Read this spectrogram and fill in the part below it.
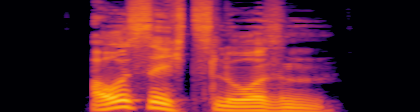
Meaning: strong dative masculine/neuter singular of aussichtslos
- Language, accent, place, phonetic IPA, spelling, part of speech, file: German, Germany, Berlin, [ˈaʊ̯szɪçt͡sloːzm̩], aussichtslosem, adjective, De-aussichtslosem.ogg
